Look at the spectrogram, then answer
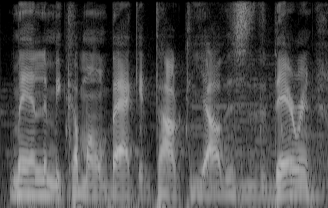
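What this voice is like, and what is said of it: Put-on country hillbilly accent. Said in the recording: “my country hillbilly voice”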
